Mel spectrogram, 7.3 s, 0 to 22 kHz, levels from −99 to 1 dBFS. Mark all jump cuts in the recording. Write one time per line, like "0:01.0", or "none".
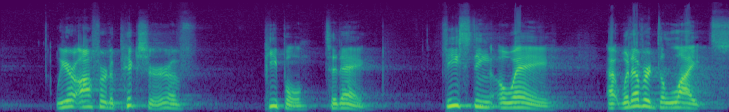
none

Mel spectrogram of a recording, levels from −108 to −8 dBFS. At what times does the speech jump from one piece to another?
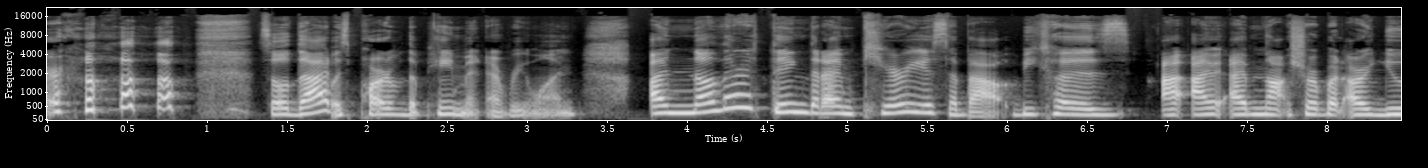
0:01.8

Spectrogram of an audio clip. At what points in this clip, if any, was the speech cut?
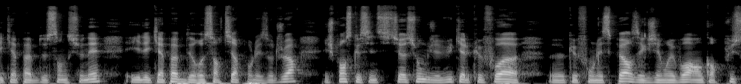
none

